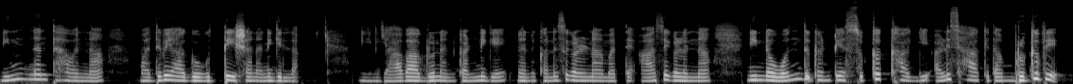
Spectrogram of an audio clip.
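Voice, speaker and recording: A woman's voice: steady tone, unhurried, a little mellow, dry recording. A woman voicing a hurt and angry young heroine in a dramatized romance story reading, accusing and pained. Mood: bitter. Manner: accusing, pained, raised pitch. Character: young woman, wounded and furious.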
